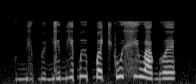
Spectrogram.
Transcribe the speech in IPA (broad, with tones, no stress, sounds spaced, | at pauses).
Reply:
bʲ u˨ ɓ ʉ˨ ɡʲ ɨ˦ bʲ ɛ˥ ɓ ɨ˥ ɓ ɐ˦ t͡ʃʼ u˥ xʲ ɨ˥ w a˦ ɡʷ ɛ˥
